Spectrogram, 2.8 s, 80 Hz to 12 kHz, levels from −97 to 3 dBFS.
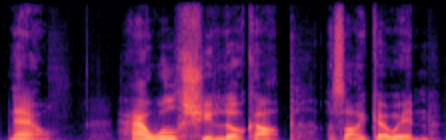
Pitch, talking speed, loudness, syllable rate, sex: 90 Hz, 215 wpm, -21 LUFS, 4.7 syllables/s, male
